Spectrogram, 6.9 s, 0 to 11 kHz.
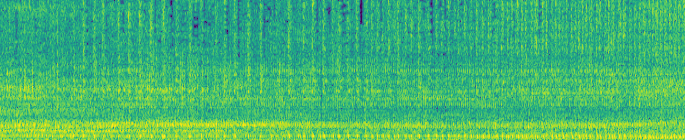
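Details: Suzuki RM250 two-stroke dirt bike, started on first kick after revival: crisp even crackle holding a steady rev for seven seconds, no misfires or rattles; running healthy.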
